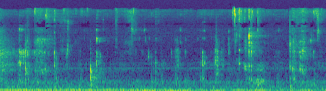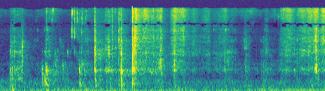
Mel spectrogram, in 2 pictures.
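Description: Quiet chewing of a mouthful of soft microwaved chicken enchilada bake, with a few faint clicks of the fork in the bowl, over a steady low hum.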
